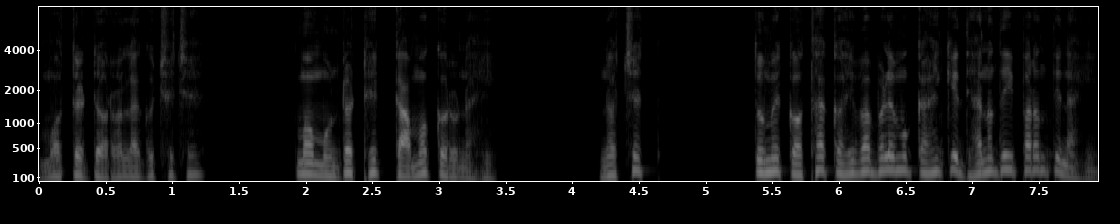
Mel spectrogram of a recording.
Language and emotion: Odia, fearful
